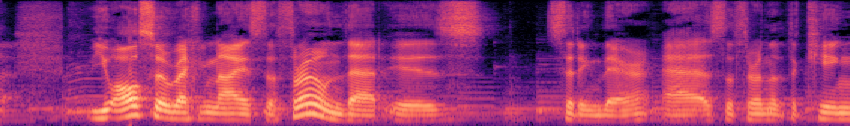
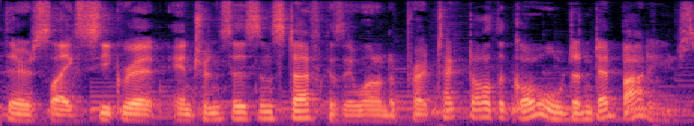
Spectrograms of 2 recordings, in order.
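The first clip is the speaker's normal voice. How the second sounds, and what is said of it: Silly put-on voice. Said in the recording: “I did that in a stupid voice”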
